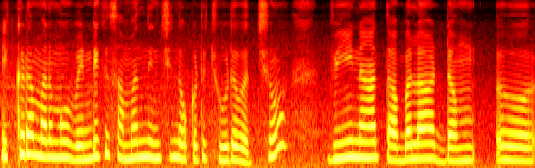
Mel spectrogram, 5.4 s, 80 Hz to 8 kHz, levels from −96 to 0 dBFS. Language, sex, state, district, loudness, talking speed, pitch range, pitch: Telugu, female, Telangana, Karimnagar, -16 LUFS, 135 wpm, 235-280 Hz, 260 Hz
